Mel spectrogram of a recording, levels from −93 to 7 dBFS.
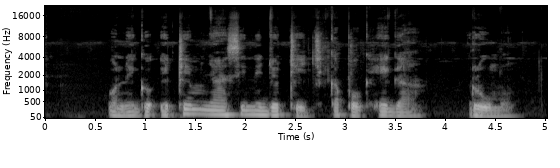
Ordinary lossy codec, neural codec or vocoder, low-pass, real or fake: none; none; none; real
